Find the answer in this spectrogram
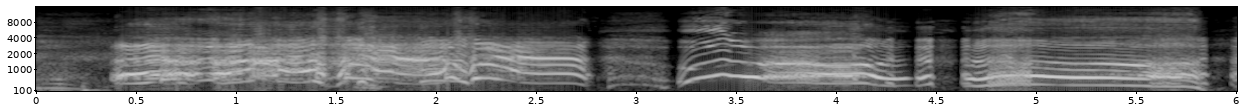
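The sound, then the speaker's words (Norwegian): A voice imitates a man vomiting in a bathroom: long, strained, wavering groans that sound almost like sobbing, several loud heaving bursts separated by short breaths. “så går han inn på badet, og så hører jeg han spy.”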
